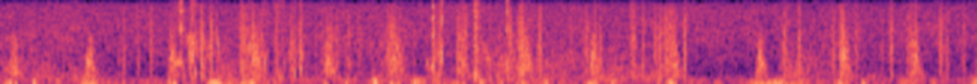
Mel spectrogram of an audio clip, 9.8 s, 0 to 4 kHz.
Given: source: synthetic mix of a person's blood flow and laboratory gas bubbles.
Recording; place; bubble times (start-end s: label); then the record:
Doppler ultrasound of blood flow; subclavian vein
1.71-2.22 s: bubbles
2.44-2.52 s: bubbles
2.61-2.68 s: bubbles
2.73-3.10 s: bubbles
4.23-4.45 s: bubbles
4.68-5.14 s: bubbles
From the record:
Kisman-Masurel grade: 221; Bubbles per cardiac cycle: several, 3 to 8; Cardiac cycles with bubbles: 10 to 50%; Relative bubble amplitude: barely perceptible (0.100 to 0.250); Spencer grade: 2 (many but less than half of the cardiac periods contain bubble signals, singularly or in groups); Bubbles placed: anywhere in the cardiac cycle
